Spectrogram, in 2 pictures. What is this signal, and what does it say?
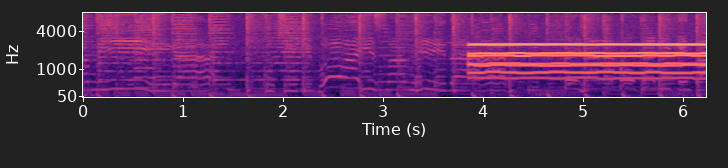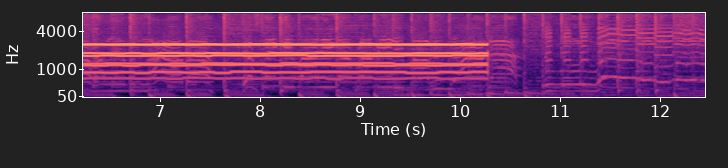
FT8 (several signals at once), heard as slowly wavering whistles, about 6.25 baud.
